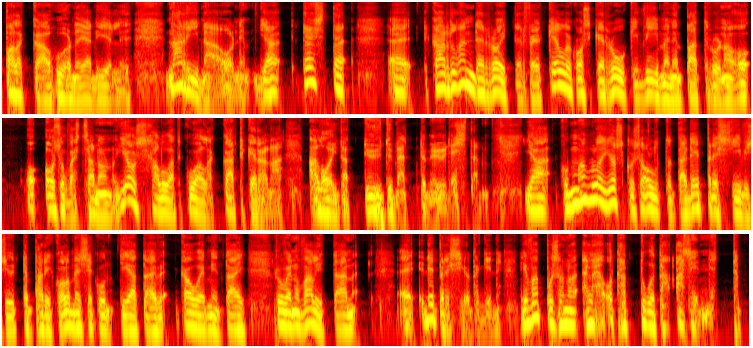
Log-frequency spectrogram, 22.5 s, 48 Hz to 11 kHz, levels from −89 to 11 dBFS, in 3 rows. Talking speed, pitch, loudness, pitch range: 135 wpm, 120 Hz, -19 LUFS, 105-140 Hz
